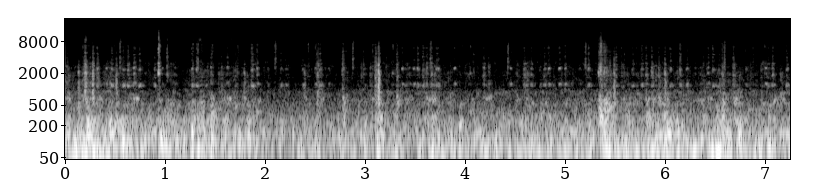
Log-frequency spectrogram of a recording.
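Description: Convertible car driving with its roof down: a steady low rumble of engine and road with wind buffeting the microphone.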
